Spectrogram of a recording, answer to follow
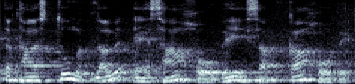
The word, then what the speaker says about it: तथास्तु: जब आप ये उच्चारण करते हैं श्री शांतिरस्तु, तो आप लोग क्या बोलते हैं? क्या बोलते हैं आप लोग? सदास्तु। सदास्तु। हाँ, आप लोगों को यहाँ पर बोलना है तथास्तु।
